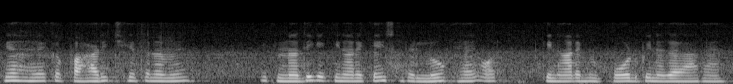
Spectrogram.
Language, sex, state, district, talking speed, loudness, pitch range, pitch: Hindi, male, Chhattisgarh, Sukma, 170 wpm, -20 LUFS, 150-165 Hz, 155 Hz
